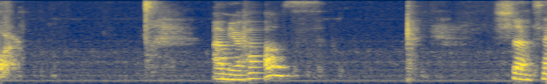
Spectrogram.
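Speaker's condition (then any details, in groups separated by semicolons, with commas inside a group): No condition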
